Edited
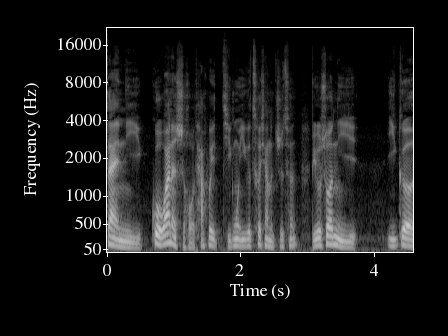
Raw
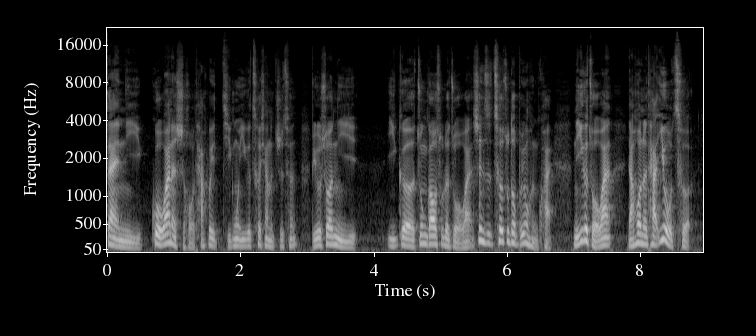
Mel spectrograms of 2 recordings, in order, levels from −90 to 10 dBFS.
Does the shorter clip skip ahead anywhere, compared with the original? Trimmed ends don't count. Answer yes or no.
no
